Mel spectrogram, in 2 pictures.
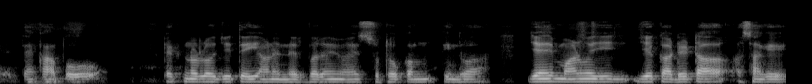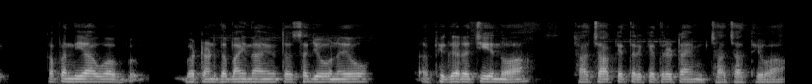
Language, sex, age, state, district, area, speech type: Sindhi, male, 60+, Gujarat, Kutch, rural, spontaneous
